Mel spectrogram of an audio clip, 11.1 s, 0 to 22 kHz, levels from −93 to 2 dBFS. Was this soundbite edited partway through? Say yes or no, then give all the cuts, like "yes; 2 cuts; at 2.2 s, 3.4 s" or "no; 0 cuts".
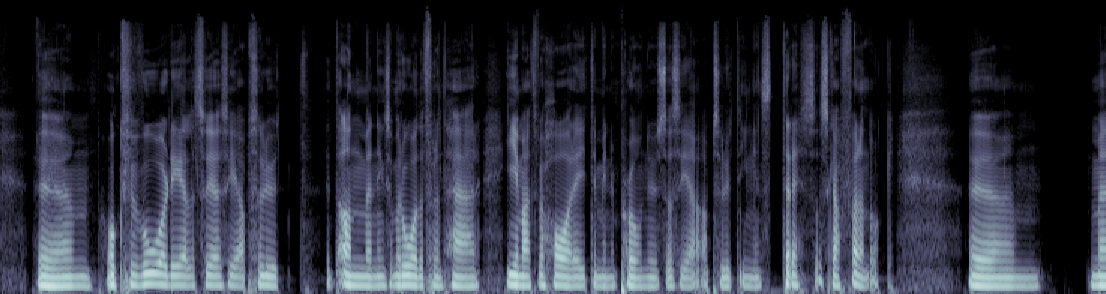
no; 0 cuts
